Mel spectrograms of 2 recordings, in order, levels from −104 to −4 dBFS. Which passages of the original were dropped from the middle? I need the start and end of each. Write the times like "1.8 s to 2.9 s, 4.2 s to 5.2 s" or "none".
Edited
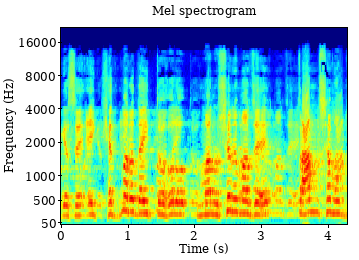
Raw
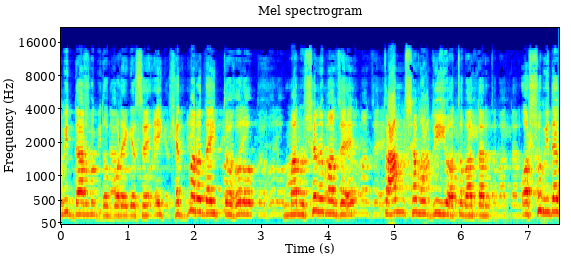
3.0 s to 3.3 s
